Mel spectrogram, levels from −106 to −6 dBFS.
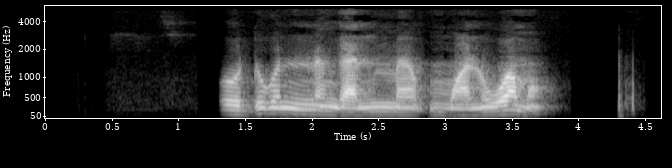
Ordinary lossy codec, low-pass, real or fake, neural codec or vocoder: AAC, 24 kbps; 5.4 kHz; real; none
